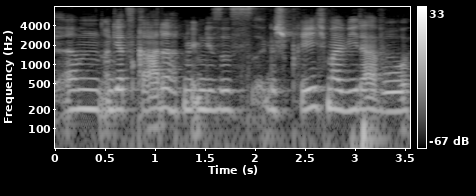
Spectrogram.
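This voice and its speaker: A woman talks over noticeable background noise. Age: 30s. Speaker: spiritual teacher and academic. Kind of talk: casual interview.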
